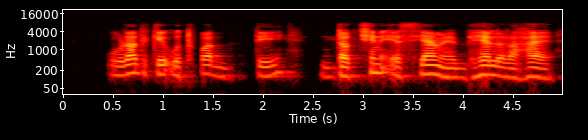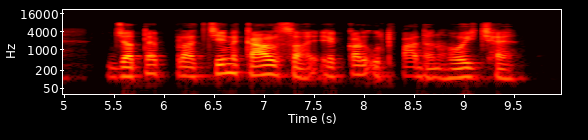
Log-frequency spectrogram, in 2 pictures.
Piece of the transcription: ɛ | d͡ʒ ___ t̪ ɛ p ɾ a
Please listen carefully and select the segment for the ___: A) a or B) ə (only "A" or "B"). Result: B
